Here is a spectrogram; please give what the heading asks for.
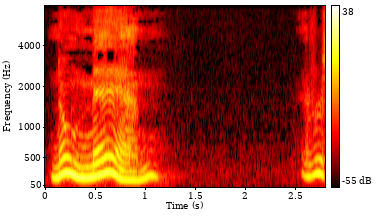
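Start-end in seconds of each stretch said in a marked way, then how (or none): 0.1-1.2 "man" drawn out with a pitch swing; emphasize "man" as the key word; stress on man. Shown as a demonstration. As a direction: land deliberately on "man". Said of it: "emphasis on the word man".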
